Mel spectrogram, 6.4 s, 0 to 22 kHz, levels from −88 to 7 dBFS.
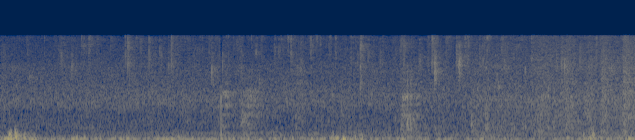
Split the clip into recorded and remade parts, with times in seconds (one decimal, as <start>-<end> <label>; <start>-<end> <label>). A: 0.0-2.6 recorded; 2.6-3.6 remade; 3.6-4.1 recorded; 4.1-4.7 remade; 4.7-6.4 recorded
